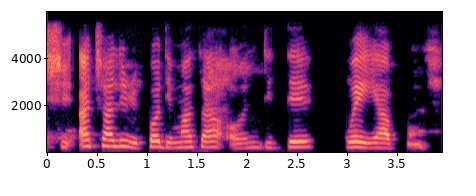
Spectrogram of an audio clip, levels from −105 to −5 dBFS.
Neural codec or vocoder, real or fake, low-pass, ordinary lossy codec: vocoder, 44.1 kHz, 128 mel bands every 512 samples, BigVGAN v2; fake; 5.4 kHz; none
